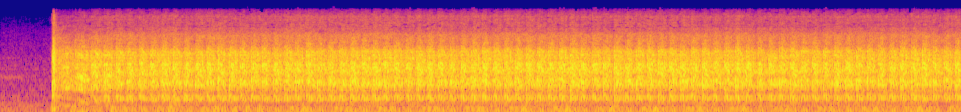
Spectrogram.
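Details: Audi TT with a freshly rebuilt turbo engine, new plugs, first start: catches and settles into an even idle with a raspy chuffing off-beat exhaust note from a leak at the downpipe only loosely bolted to the turbo.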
